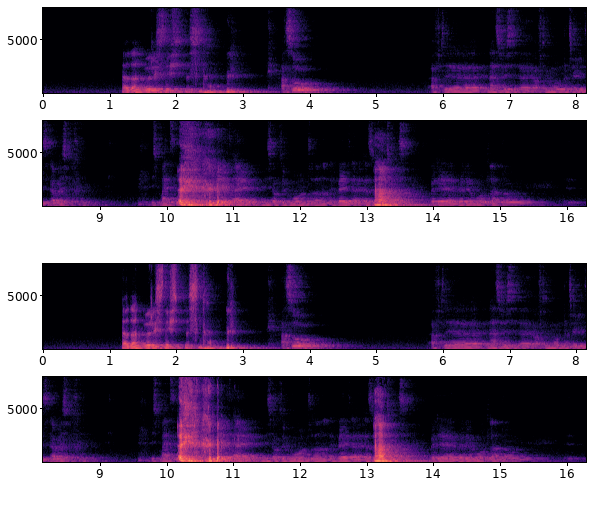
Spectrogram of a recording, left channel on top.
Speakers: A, on the right; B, in the centre.
A: dann würde ich es nicht wissen.
B: Ach so, auf der, natürlich, äh, auf dem Mond, natürlich, aber ich, <laughs> ich meinte im,
A: <laughs>
B: im Weltall, nicht auf dem Mond, sondern im Weltall. Also
A: Ah.
B: natürlich bei der, bei der Mondlandung <laughs>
